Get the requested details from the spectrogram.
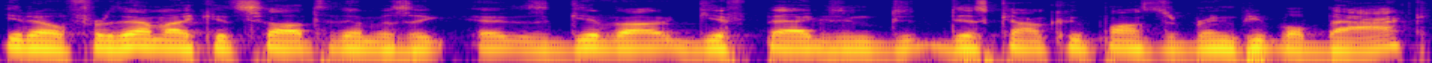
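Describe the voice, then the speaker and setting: Fairly even in intonation, a man talks at a very fast pace with a medium pitch. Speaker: podcast host. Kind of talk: casual chat. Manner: loud.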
